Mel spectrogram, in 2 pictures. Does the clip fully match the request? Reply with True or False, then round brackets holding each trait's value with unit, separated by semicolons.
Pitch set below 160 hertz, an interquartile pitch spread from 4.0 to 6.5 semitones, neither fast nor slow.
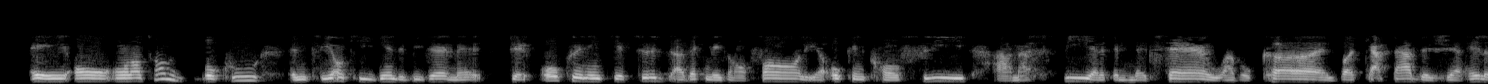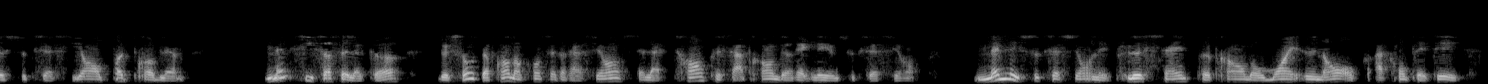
True (135 Hz; 5.0 semitones; 160 wpm)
